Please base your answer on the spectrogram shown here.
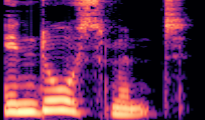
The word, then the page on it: endorsement: British English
